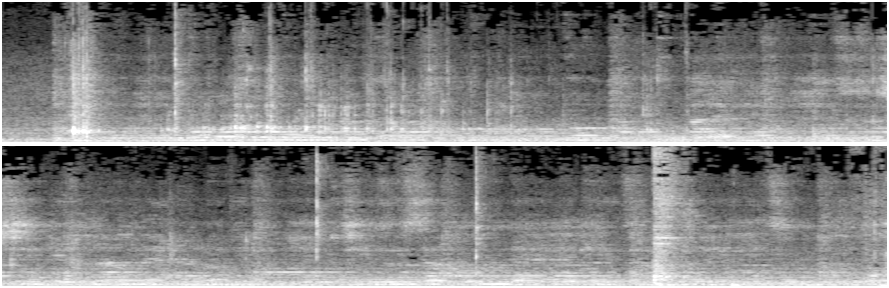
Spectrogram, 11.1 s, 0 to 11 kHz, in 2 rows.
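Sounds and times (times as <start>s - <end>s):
milk pouring over ice: 0.9s - 4.6s.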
